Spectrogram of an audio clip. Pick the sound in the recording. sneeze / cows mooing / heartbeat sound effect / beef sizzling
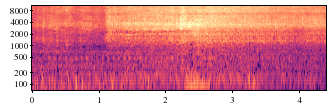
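beef sizzling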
